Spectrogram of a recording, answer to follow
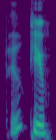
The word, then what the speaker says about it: Pugh: Pew.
